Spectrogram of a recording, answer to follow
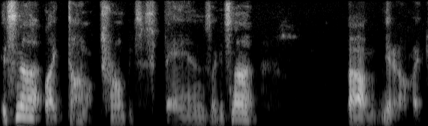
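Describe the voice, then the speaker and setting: A man talks as an interview guest, loose and rambling, full of fillers and sarcastic jokes. His voice is mellow and dark, sitting at an ordinary pitch for a man. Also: big pitch swings, slow, gravelly, husky. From New York. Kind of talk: casual interview chat.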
